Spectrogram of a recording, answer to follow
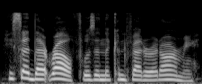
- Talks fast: Yes, fast, 265 wpm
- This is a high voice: Yes, high, 220 Hz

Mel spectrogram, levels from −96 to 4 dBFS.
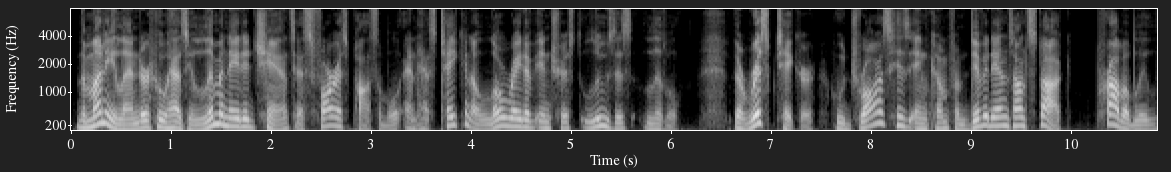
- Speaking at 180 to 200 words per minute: Yes, average, 195 wpm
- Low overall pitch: No, medium, 155 Hz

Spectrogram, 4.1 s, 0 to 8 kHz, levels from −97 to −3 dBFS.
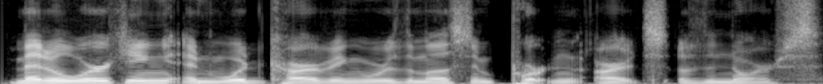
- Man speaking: Yes, male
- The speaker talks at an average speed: Yes, average, 190 wpm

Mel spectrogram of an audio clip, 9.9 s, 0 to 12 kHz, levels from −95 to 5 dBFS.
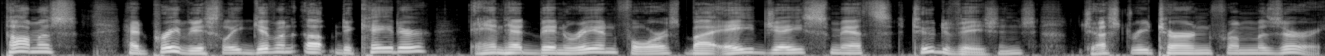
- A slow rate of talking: Yes, slow, 120 wpm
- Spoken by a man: Yes, male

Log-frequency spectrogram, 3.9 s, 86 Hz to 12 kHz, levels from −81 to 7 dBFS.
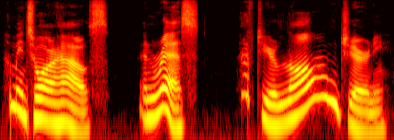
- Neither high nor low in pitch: Yes, medium, 175 Hz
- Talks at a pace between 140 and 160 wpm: Yes, average, 150 wpm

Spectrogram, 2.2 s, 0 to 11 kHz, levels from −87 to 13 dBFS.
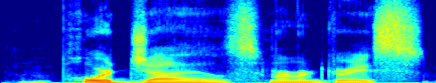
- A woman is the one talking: No, male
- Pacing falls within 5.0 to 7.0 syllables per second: Yes, 5.2 syllables/s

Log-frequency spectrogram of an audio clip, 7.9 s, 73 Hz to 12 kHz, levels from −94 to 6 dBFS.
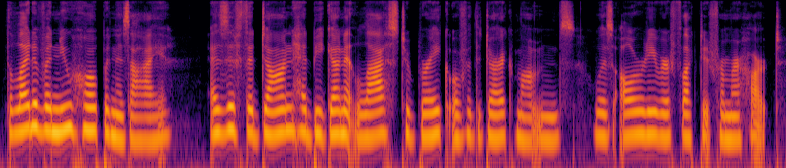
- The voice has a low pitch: No, high, 195 Hz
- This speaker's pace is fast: Yes, fast, 220 wpm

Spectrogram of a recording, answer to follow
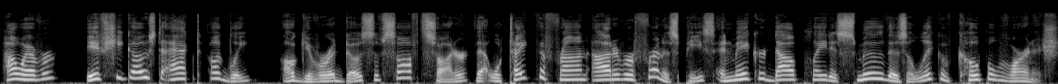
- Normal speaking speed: No, fast, 210 wpm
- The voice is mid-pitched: No, high, 205 Hz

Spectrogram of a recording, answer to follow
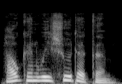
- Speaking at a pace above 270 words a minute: Yes, fast, 295 wpm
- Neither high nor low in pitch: Yes, medium, 145 Hz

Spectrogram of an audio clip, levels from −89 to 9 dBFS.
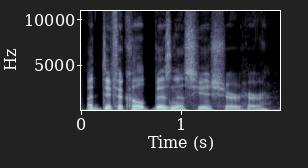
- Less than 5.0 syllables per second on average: No, 6.6 syllables/s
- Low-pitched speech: Yes, low, 100 Hz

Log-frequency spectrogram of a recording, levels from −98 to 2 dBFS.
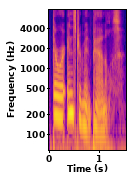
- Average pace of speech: Yes, average, 155 wpm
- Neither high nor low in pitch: Yes, medium, 165 Hz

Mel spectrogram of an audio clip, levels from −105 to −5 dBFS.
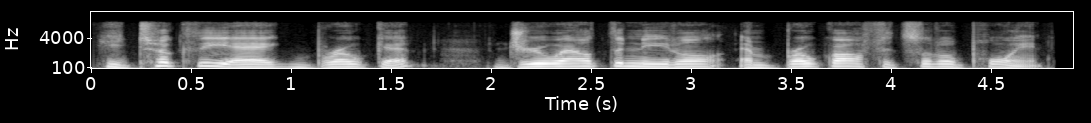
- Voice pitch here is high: No, medium, 150 Hz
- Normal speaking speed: Yes, average, 195 wpm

